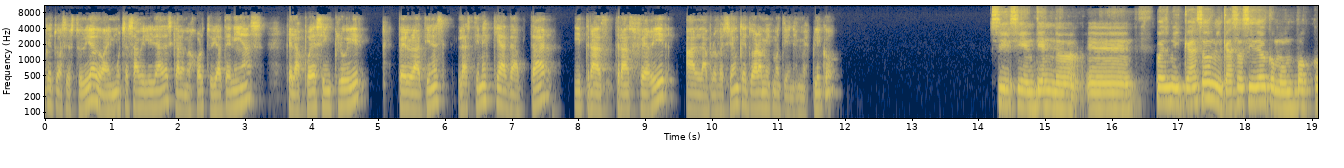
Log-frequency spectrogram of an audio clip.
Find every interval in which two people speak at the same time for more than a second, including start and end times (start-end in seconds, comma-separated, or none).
none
